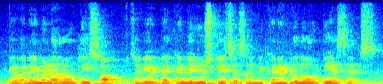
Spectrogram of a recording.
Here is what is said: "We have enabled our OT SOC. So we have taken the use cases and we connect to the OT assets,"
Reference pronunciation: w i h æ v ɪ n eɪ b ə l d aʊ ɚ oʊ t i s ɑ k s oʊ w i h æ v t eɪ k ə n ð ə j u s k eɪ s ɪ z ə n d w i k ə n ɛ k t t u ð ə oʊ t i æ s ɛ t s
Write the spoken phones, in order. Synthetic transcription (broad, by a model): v i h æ v ɪ n eɪ b ə l d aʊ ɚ oʊ t i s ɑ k s oʊ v i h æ v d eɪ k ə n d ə j u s k eɪ s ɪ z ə n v i k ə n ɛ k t t u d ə oʊ t i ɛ s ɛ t s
